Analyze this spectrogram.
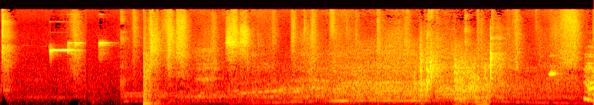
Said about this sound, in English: Now it's time for the dryer. Now I feel if I have something forgotten. No. Now I program the dryer.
